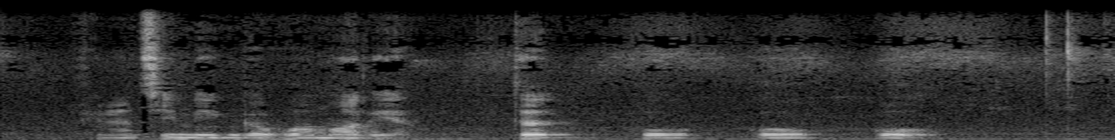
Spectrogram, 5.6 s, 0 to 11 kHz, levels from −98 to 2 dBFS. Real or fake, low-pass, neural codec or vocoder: real; 9.9 kHz; none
